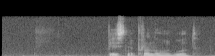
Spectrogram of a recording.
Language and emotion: Russian, neutral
